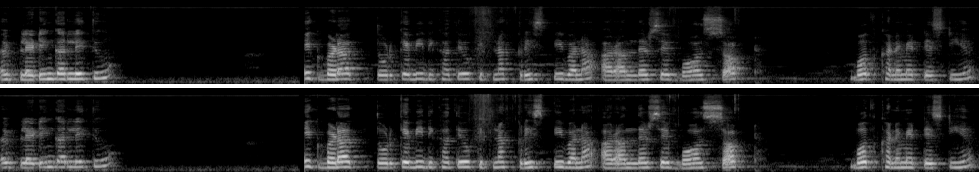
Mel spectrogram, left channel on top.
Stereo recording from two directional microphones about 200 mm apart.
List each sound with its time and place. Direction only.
0.0 s speech: 45° left (ahead or behind)
3.0 s speech: 20° right (ahead or behind)
8.5 s speech: 25° right (ahead or behind)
